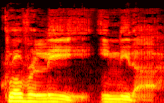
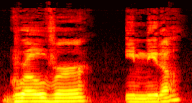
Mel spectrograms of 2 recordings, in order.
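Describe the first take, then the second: First: "Grover Lee Imnida" dropping at the end; statement intonation. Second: "Grover Imnida" slow, rising like a question; questioning intonation. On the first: Shown as a demonstration. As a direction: let "Imnida" fall like a statement. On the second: Real, not acted. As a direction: lift the end of "Imnida" questioningly. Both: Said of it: "Sounds like a question".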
